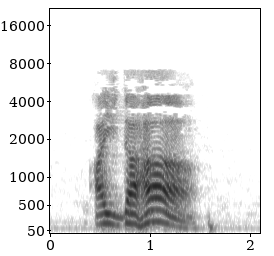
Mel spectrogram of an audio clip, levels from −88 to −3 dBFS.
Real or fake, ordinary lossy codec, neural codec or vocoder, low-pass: real; MP3, 32 kbps; none; 7.2 kHz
